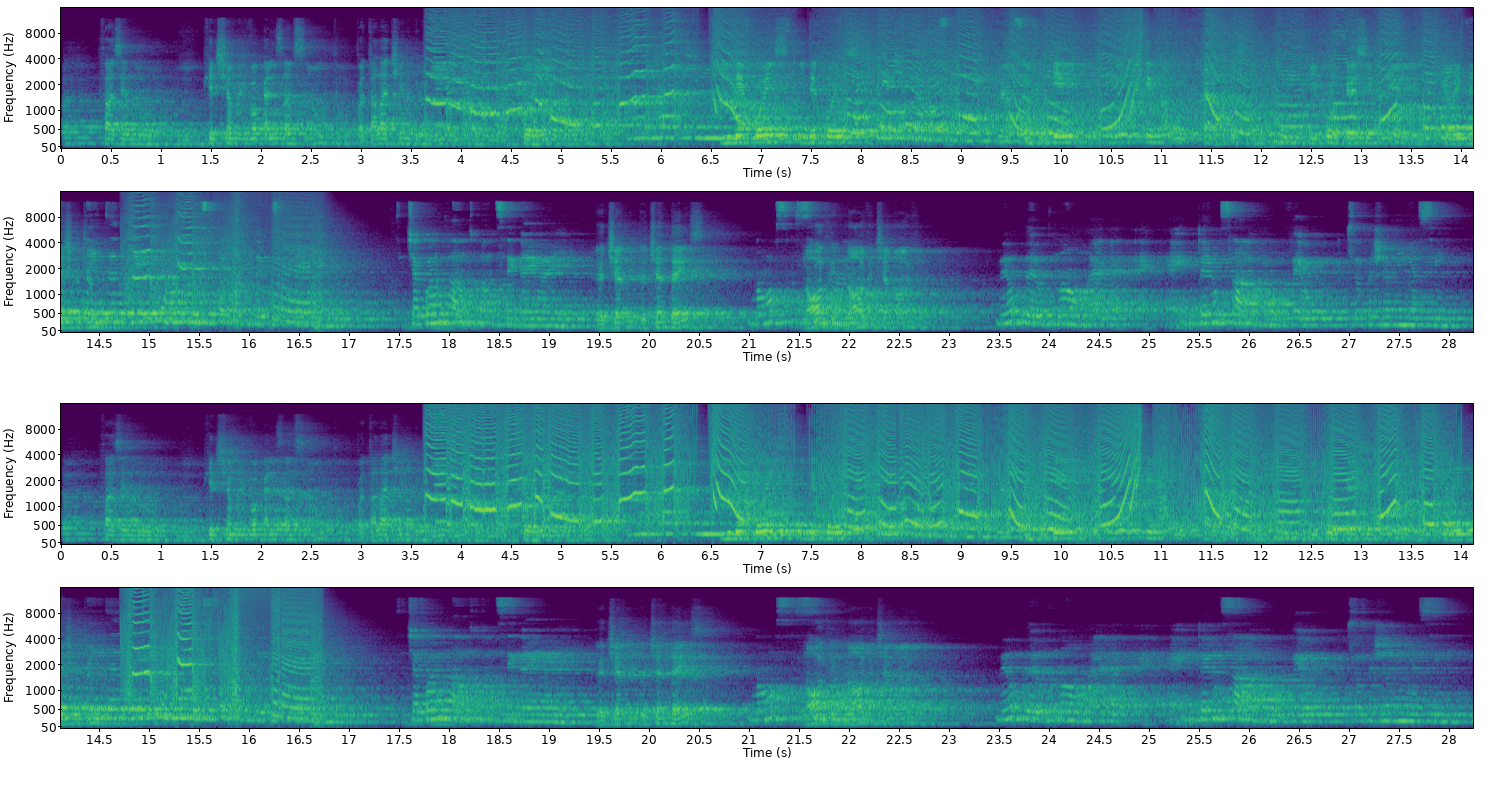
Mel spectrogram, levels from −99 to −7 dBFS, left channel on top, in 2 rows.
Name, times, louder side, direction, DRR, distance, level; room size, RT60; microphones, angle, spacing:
voice 1, 0.4-5.1 6.6-8.0 9.3-14.5 19.4-20.5 21.5-22.8, left 1 dB, 35° left, -2 dB, 1.9 m, -33 dB
sound 1, 3.6-14.0 14.7-16.7, right 4 dB, 40° right, 0.7 m, -31 dB
voice 2, 5.6-7.4 7.9-9.7 13.6-17.0 17.5-19.4 21.0-22.2 23.5-28.1, left 1 dB, 50° left, -4 dB, 2.3 m, -35 dB
27.5 x 11.5 x 2.9 m, 2.9 s
head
